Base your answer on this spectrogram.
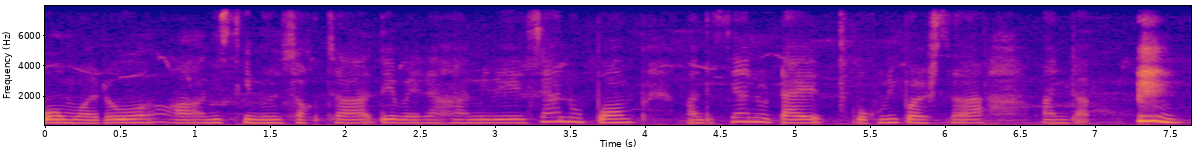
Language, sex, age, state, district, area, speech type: Nepali, female, 30-45, West Bengal, Alipurduar, urban, spontaneous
